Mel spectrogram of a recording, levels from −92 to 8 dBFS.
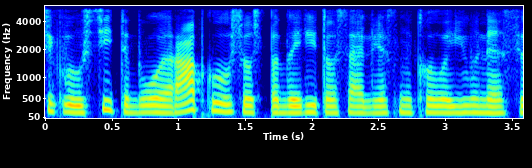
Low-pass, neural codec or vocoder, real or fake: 5.4 kHz; codec, 16 kHz, 1 kbps, FunCodec, trained on Chinese and English, 50 frames a second; fake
